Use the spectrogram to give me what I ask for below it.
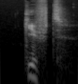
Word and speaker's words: GIF: It's pronounced gift. GIF without T. Well, gift without T.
